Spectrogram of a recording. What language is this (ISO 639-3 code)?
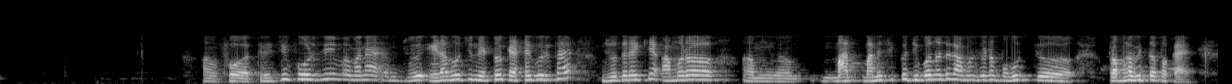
ori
